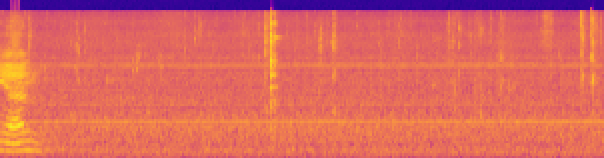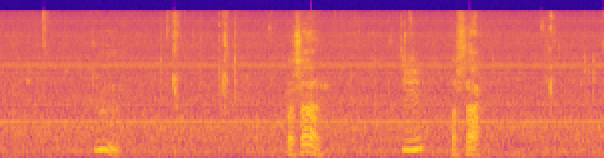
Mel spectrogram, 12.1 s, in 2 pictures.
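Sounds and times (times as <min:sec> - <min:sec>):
people chewing bread: 0:00.2 - 0:12.0
person humming mm: 0:07.0 - 0:07.3.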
